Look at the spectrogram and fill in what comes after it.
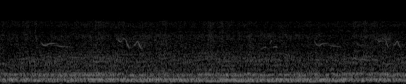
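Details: Honey bees from an established hive in Michigan on the first warm spring day, gathering pollen from tree buds: a steady, dense buzzing drone with a few faint bird chirps above it.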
